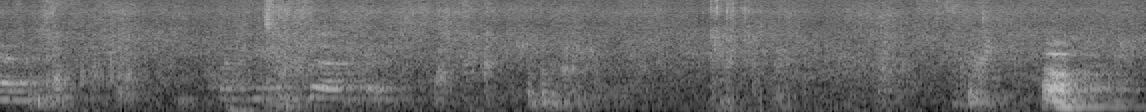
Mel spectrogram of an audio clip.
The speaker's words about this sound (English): So you can hear the water running now.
